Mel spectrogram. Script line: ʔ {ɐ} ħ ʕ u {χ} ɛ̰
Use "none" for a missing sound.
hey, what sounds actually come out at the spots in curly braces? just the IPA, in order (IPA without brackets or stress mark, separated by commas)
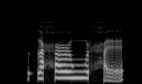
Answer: ə, ħ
